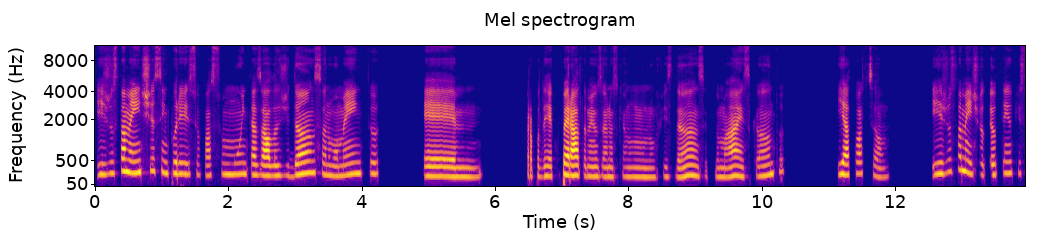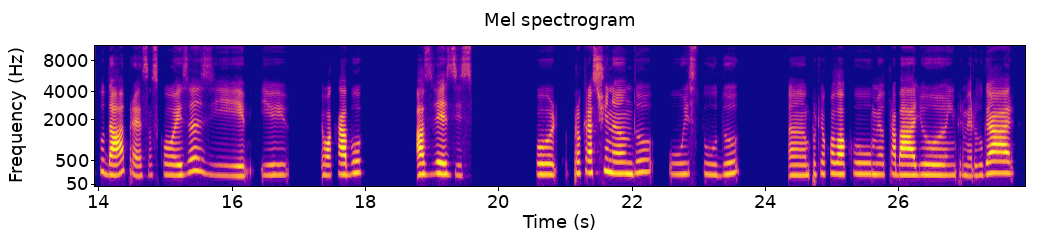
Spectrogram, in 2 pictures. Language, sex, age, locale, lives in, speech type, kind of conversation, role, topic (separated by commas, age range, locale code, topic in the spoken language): Portuguese, female, 20-24, pt-BR, Italy, conversation, advice, user, Como posso evitar que a procrastinação sempre vença quando tento criar?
